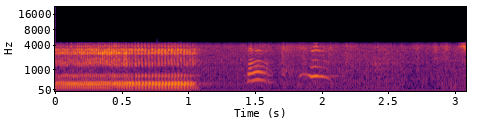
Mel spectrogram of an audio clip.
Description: Nala had surgery yesterday and she did not feel well. She had meds and was snoring loud.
